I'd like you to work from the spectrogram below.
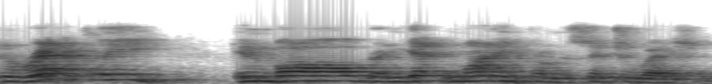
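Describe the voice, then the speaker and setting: A voice with an American accent is heard with audible room echo. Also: man. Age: 70s. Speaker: community member. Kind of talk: public comment. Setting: public meeting. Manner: animated; loud.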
